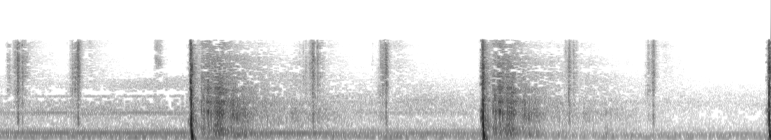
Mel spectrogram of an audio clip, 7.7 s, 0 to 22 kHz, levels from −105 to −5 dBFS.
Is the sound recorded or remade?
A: recorded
